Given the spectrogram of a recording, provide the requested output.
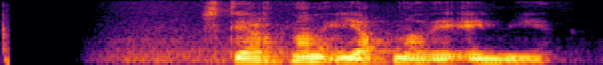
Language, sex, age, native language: Icelandic, female, 60-69, Icelandic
